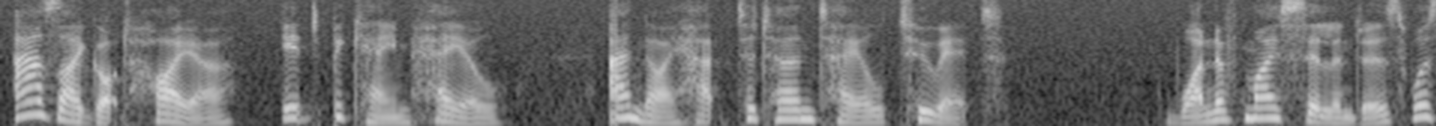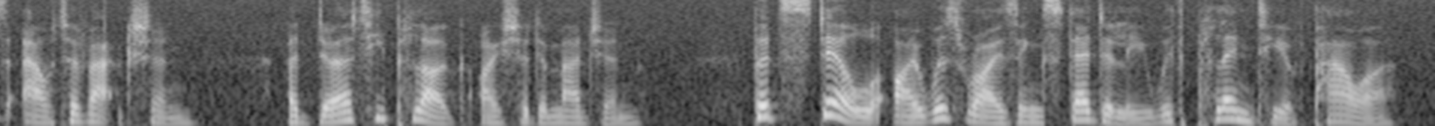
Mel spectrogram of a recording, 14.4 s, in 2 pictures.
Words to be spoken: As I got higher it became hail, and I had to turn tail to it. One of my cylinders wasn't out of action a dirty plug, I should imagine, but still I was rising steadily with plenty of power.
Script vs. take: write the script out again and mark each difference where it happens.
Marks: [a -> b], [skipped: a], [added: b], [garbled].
As I got higher it became hail, and I had to turn tail to it. One of my cylinders [wasn't -> was] out of action a dirty plug, I should imagine, but still I was rising steadily with plenty of power.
